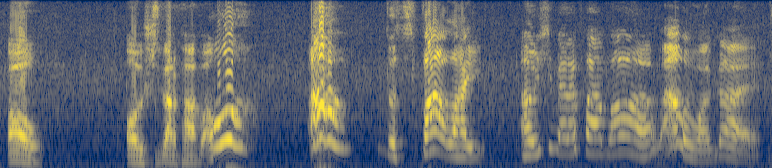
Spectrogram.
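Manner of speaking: real excited yelling, voice jumping high; hyped up. Real, not acted. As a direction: cheer the big moment as it starts. Cutscene starts, streamer hyped.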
